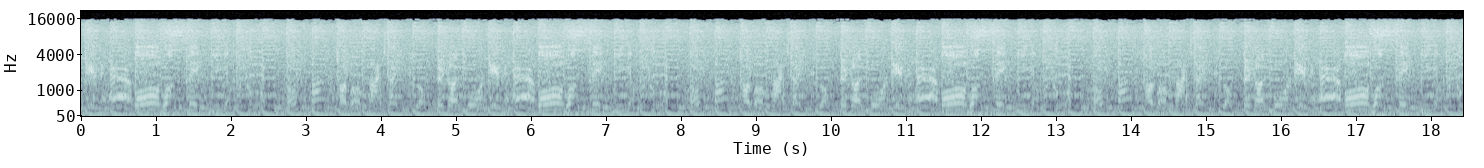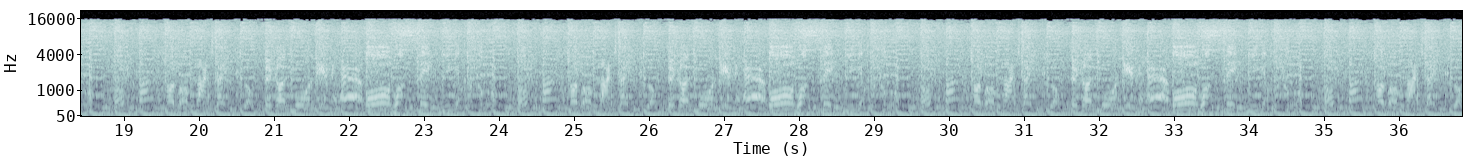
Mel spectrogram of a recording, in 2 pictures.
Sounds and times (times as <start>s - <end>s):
Speech: 0.0s - 2.1s, 2.7s - 7.5s, 8.1s - 12.9s, 13.5s - 18.2s, 18.8s - 23.6s, 24.2s - 29.0s, 29.6s - 36.8s
Music: 0.0s - 36.8s.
